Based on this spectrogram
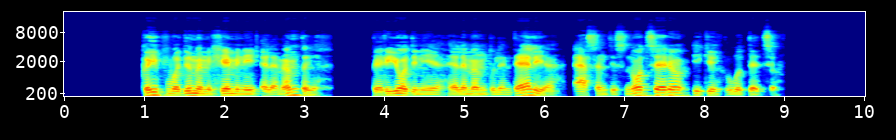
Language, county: Lithuanian, Šiauliai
